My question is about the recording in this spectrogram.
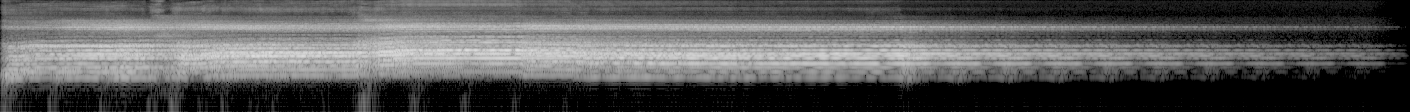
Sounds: singing, music, musical instrument, human voice

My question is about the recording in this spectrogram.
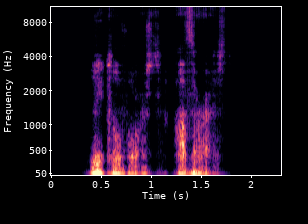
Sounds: human voice

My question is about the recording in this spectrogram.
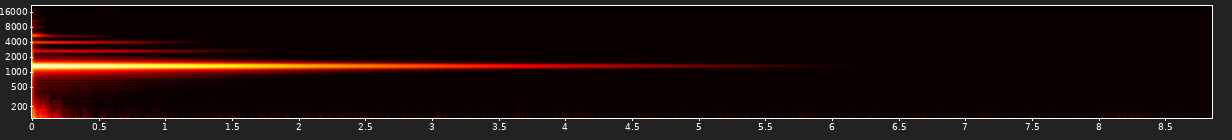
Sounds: percussion, music, mallet percussion, musical instrument

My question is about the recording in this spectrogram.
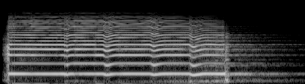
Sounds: music, plucked string instrument, musical instrument, guitar, electric guitar

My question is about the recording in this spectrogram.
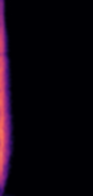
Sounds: clapping, hands

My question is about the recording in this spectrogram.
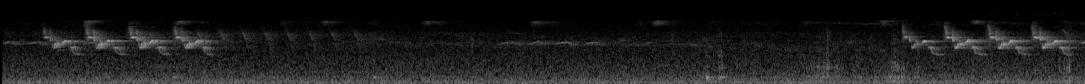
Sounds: bird, wild animals, animal, tweet, bird call

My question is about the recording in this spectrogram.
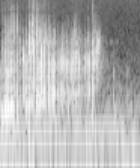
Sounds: fart

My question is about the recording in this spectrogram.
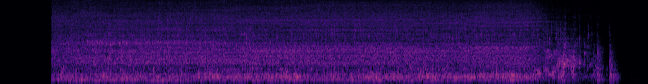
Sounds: faucet, domestic sounds

